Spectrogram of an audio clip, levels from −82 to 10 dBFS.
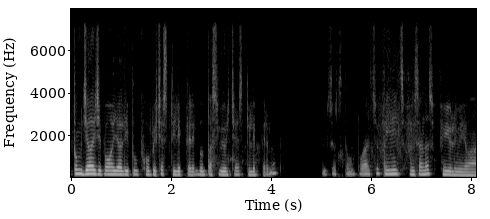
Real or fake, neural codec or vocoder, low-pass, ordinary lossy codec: fake; codec, 24 kHz, 0.9 kbps, WavTokenizer, medium speech release version 2; 7.2 kHz; none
